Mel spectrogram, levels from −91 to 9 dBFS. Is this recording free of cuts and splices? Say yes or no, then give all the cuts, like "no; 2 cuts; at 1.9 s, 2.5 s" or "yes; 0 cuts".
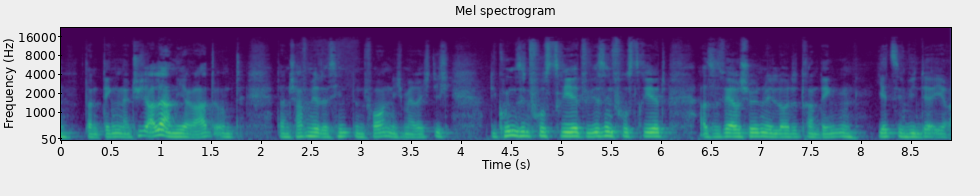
yes; 0 cuts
